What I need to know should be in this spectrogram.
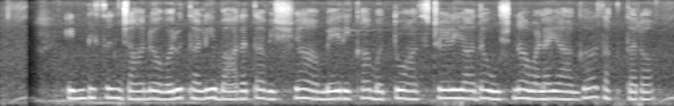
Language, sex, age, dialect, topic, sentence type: Kannada, female, 25-30, Central, agriculture, statement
